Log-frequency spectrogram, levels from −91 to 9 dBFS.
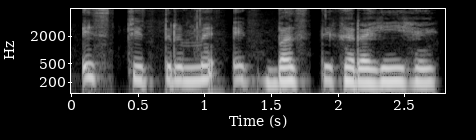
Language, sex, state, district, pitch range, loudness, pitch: Hindi, female, Madhya Pradesh, Bhopal, 200-220 Hz, -17 LUFS, 210 Hz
